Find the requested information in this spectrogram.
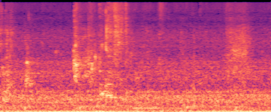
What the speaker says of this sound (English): And then I rinse the egg off.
